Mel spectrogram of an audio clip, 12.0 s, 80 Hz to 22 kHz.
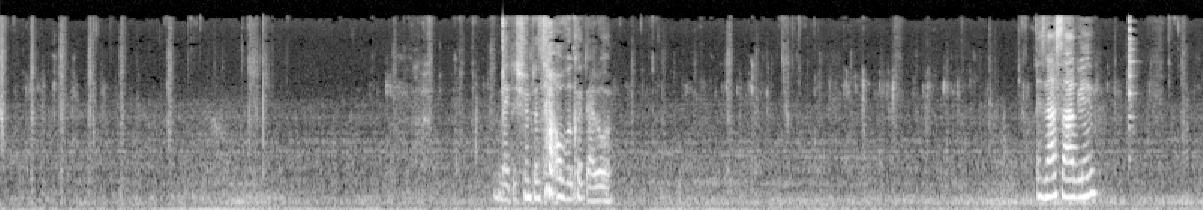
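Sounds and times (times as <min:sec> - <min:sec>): faint chewing: 0:00.0 - 0:03.0, 0:03.7 - 0:10.4, 0:11.0 - 0:12.0
low steady hum: 0:00.0 - 0:12.0.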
